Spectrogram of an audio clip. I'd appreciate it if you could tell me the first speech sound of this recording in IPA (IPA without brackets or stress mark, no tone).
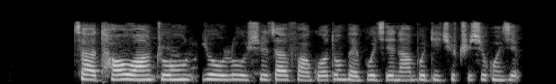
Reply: t͡s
